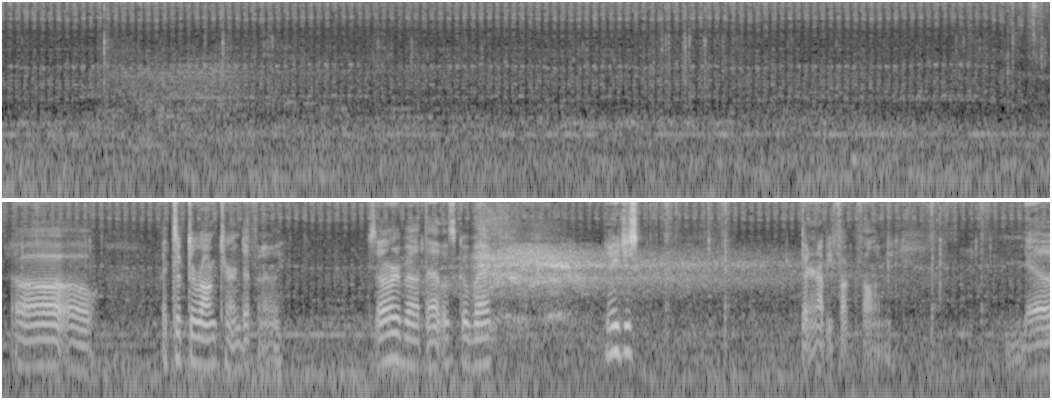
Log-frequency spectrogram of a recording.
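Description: A submarine engine hums low and steadily underwater.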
